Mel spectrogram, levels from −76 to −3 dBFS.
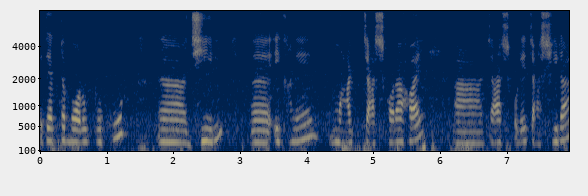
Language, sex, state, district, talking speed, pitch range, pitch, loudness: Bengali, female, West Bengal, Jalpaiguri, 105 wpm, 210-230 Hz, 220 Hz, -35 LUFS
